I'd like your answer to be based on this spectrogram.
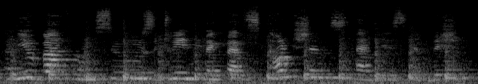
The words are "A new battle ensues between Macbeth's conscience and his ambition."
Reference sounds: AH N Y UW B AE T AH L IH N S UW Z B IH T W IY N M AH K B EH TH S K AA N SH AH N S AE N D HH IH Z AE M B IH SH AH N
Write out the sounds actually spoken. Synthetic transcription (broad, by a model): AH N Y UW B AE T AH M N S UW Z B IH T W IY N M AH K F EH T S K AA N SH AH N S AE N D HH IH Z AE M B IH SH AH N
